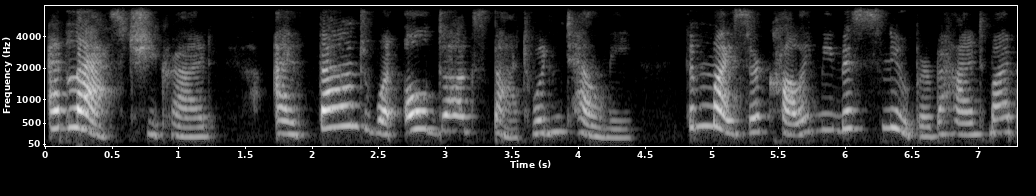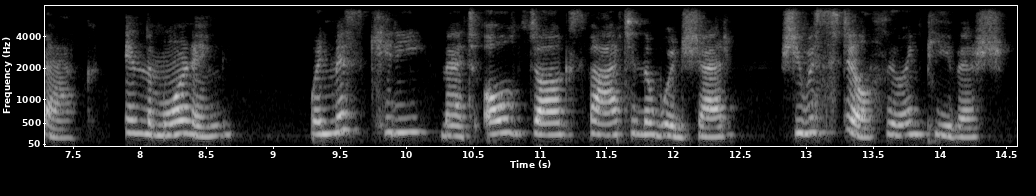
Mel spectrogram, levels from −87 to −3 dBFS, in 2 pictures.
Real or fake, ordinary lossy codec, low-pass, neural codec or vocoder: real; Opus, 32 kbps; 7.2 kHz; none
